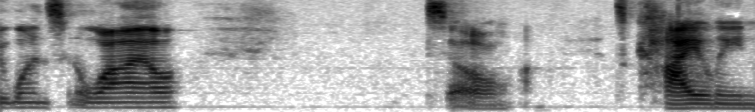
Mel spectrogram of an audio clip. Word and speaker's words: Kiely: like I would accidentally at times say Keely instead of Kylie I did it like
